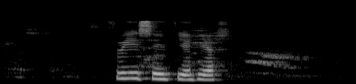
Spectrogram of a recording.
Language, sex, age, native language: Icelandic, female, 20-29, Icelandic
